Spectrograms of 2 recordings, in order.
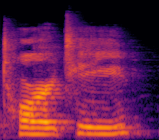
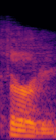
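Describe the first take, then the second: First: The th is said as a hard t sound. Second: The th is said as a soft th sound. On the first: "Irish accent's a hard one... saying a lot of things with like T's" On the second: "that's like thirty"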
